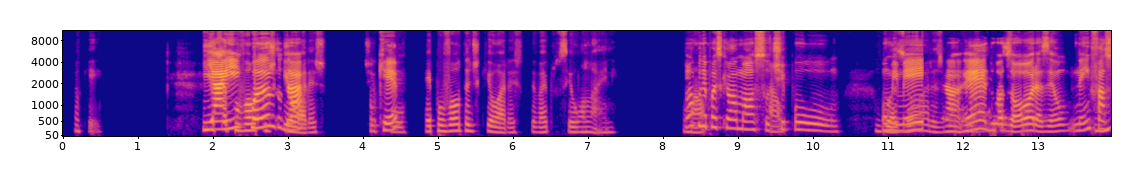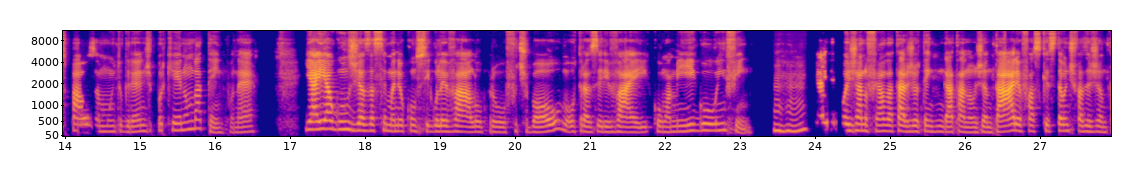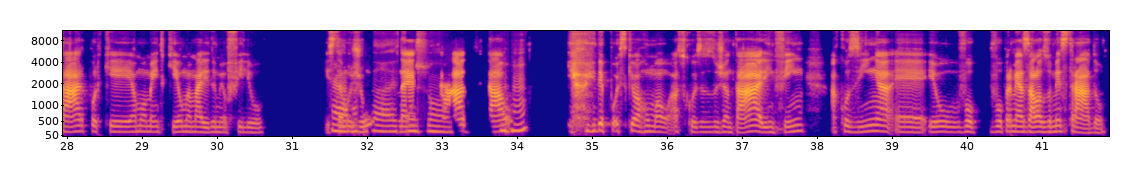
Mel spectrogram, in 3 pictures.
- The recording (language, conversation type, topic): Portuguese, advice, Como posso criar rotinas de lazer sem me sentir culpado?
- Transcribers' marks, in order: tapping; unintelligible speech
